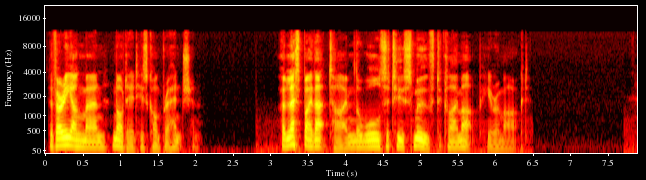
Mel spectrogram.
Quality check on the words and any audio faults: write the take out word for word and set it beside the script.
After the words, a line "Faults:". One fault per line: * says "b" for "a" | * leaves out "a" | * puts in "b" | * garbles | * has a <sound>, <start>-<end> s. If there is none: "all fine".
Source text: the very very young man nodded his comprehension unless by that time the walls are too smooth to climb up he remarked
the very young man nodded his comprehension unless by that time the walls are too smooth to climb up he remarked
Faults:
* leaves out "very"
